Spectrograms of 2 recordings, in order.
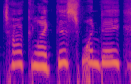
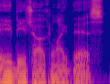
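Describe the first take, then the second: First: Squeaky high-pitched crack. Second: Drops down low; deep voice. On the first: Showing a teen boy how his voice cracks high. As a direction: jump way up into a squeaky voice. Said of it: "the next day you'd be talking like this". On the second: Showing the deeper voice after a teen's voice breaks. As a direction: answer in a lower, manlier voice. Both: Shown as a demonstration.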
